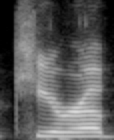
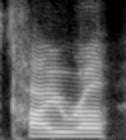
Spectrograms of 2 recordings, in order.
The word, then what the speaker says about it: Kyra: someone last semester kyra i kept calling her kira but it was kyra um so i want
